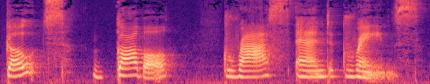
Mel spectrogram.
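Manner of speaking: very slow, word by word; deliberate teaching read. Shown as a demonstration. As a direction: spell it out slowly for a child. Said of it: "reading message slowly".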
